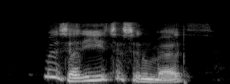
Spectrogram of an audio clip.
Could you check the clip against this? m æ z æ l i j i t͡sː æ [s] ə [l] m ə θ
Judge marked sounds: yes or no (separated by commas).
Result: yes, yes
